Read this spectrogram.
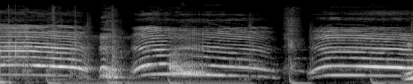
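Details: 4-year-old boy crying while being made to clean his messy room before bed: loud, sustained wailing broken by gasping breaths; ordinary upset crying, normal toddler behavior.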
